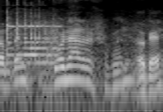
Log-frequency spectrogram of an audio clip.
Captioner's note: clattering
